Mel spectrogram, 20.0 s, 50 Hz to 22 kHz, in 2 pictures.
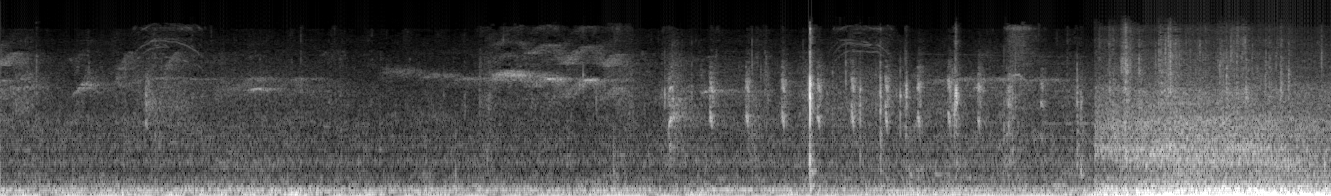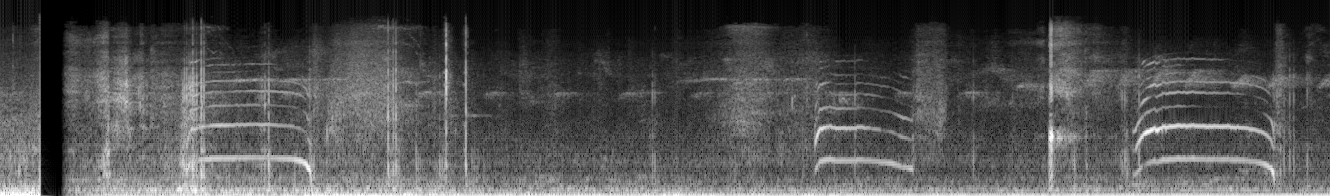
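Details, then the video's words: Stray cat in the Fukugi tree-lined avenue of Bise, Okinawa, Japan, calling loudly as if trying to tell something, filmed on a GoPro 9. Several drawn-out, arching, harmonic meows come in the second half over steady low rumble and a brief loud noise burst. "備瀬のフクギ並木で見た大声で何かを訴える猫-cat that tells something loudly in a bise lined tree"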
